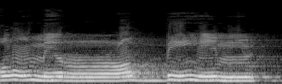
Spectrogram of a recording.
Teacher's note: ادغام کرنا ہے بغیر غنہ کے ساتھ، نوز میں ساؤنڈ نہیں لے کے جائیں گے ، نون سکون چھوڑ دیں گے، میم کو ہم را شد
